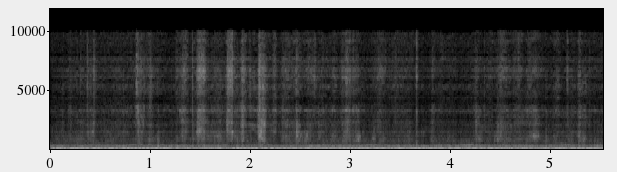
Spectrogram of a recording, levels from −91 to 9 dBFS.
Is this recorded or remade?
remade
